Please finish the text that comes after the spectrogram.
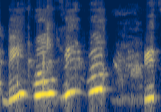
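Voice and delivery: loud, high alien beeps, half laughing; mock alien noises. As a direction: squeal silly alien beeps through giggles.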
